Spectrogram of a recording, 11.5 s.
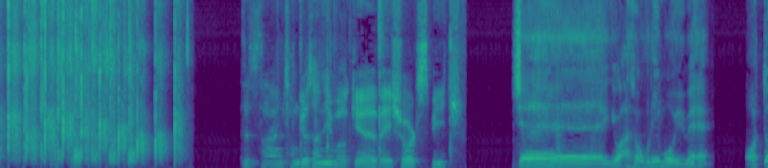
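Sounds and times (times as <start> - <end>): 
small group clapping: 0.0 - 3.0
speech: 3.6 - 7.0, 7.7 - 11.5.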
